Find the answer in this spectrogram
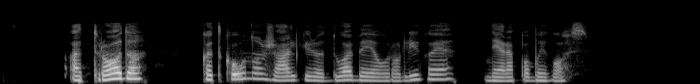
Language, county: Lithuanian, Marijampolė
